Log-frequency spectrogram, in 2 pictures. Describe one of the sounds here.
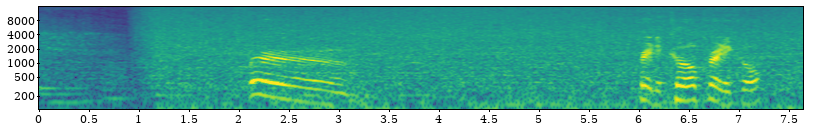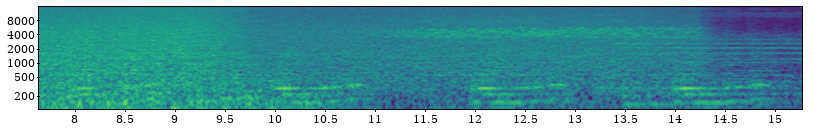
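A loud burst of rushing water roars out and then pours steadily.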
